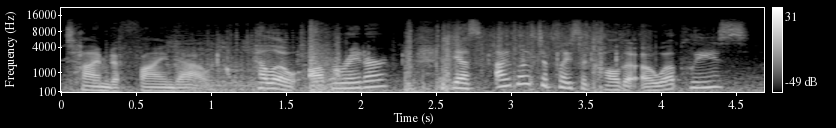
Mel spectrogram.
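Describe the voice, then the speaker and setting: A woman's voice: medium pitch, sing-song, normal speed, background noise, natural voice. A woman acting a confident, dryly witty investigative reporter in a video game cutscene. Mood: brisk, wry. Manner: confident, wry.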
